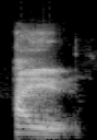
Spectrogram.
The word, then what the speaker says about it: Paiute: if I'm mispronouncing this, Paiute, Charlie, can you pronounce that for us? I do not want to mess that up. Paiute.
